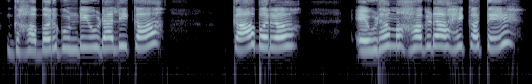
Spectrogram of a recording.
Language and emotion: Marathi, fearful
